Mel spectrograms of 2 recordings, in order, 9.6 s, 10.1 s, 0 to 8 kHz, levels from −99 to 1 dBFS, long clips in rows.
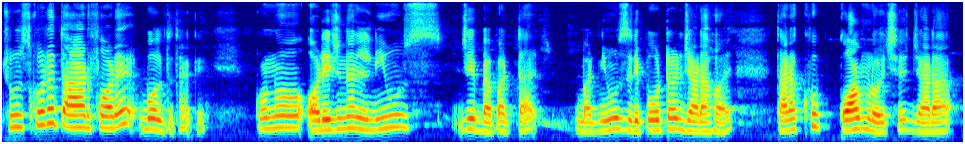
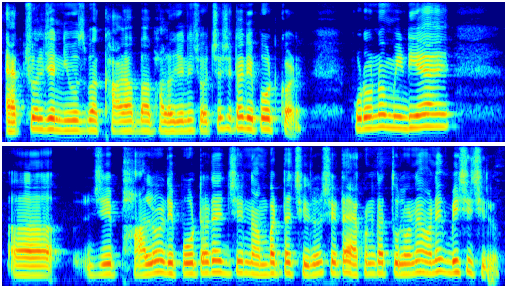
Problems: constant background noise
